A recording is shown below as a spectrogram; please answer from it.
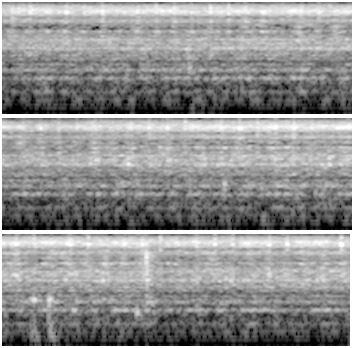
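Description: KitchenAid stand mixer running steadily at speed four, its dough hook kneading bread dough in a stainless steel bowl.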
